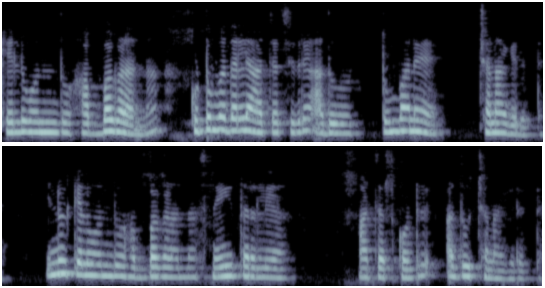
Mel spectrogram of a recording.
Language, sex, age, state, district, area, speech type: Kannada, female, 18-30, Karnataka, Chitradurga, rural, spontaneous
